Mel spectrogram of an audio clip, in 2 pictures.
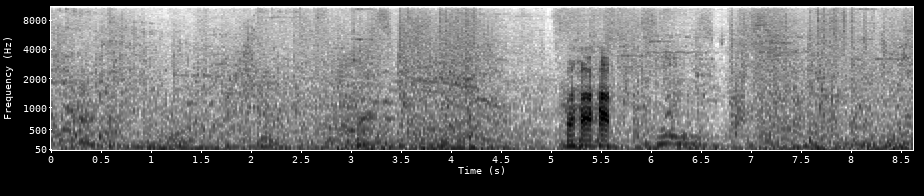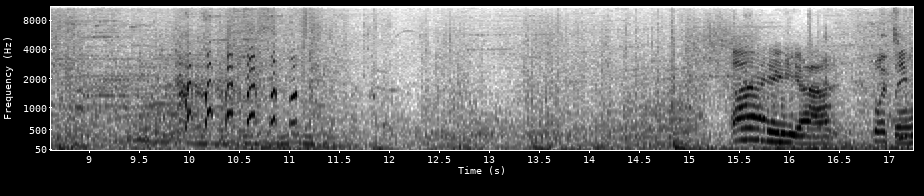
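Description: Video game combat sounds of spells and hits play throughout.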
